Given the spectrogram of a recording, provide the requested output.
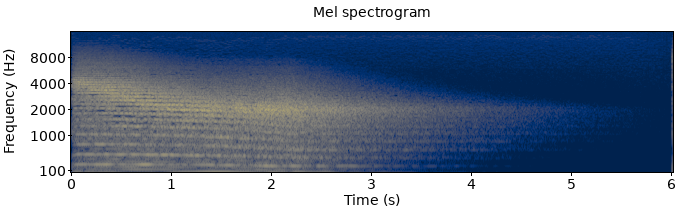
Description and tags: sfx pitchBend
Pitch bend in saw wave with reverb added. made with LMMS and synth 1 .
